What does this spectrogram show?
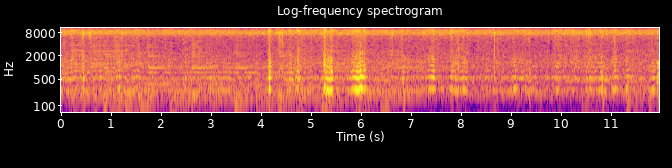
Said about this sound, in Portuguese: Mas o enxame já está com volume muito bom de abelha.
